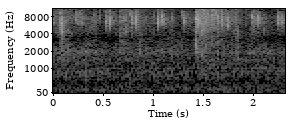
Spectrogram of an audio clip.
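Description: Quiet outdoor background with a low rumble and faint rustling as the handheld phone moves along close to garden plants.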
